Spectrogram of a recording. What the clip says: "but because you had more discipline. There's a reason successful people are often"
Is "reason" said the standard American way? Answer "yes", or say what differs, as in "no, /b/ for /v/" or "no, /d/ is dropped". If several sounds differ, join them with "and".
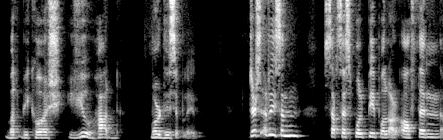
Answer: no, /s/ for /z/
